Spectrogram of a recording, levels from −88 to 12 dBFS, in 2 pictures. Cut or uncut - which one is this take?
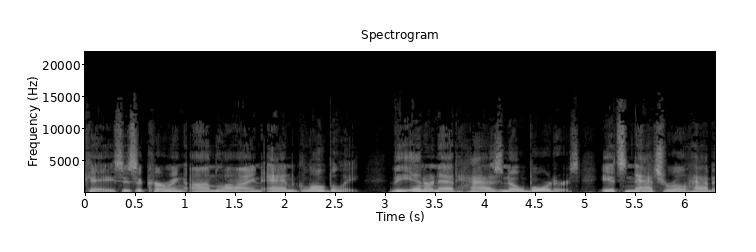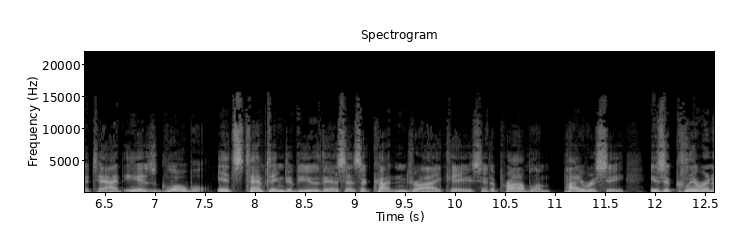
cut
